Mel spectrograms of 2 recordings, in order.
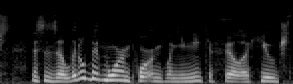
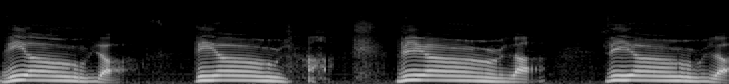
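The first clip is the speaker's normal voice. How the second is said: very slow, breathy voice from the throat; 2 semitones higher, 4 dB louder than usual. Leading a vocal exercise, saying the word four times in a breathier throat voice. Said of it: "It's a little breathier".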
